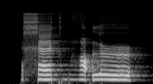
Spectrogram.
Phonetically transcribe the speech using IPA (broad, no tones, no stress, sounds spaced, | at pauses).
x æ k bʱ ɑ ʔ l ə˞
